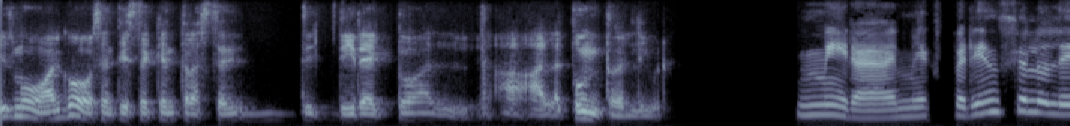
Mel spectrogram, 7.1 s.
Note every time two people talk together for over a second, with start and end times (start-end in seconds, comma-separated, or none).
none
